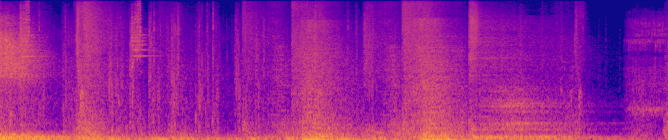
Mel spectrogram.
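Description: Magic blasts and weapon hits crash in a loud fight.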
